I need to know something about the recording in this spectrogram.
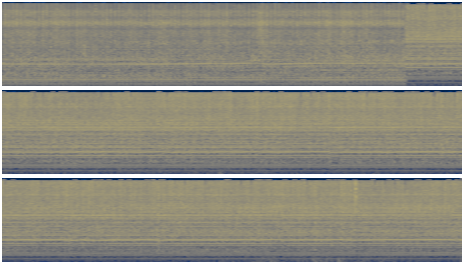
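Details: Trac Vac leaf vacuum blower unit after repair, front guard and hose refitted: after start-up settles into a steady even high drone from engine and fan, no surging or rattles; normal running.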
